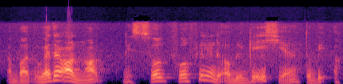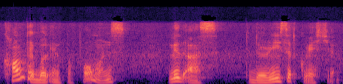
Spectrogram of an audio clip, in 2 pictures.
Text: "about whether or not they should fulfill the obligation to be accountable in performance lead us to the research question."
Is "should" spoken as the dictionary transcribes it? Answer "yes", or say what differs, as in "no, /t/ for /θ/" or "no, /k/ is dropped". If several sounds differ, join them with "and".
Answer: no, /s/ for /ʃ/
